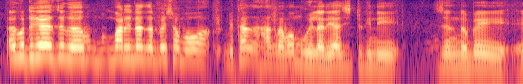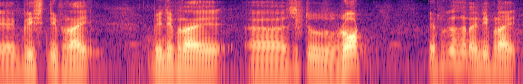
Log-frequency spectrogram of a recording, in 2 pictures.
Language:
Bodo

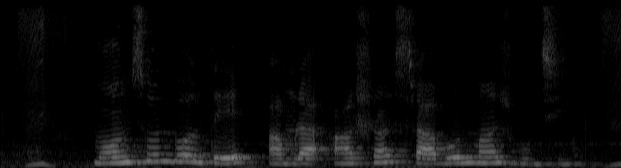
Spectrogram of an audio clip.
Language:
Bangla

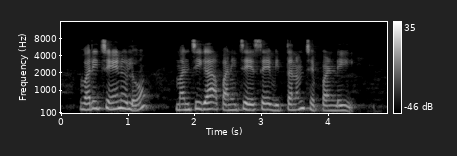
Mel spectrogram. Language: Telugu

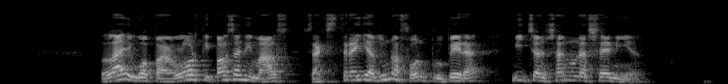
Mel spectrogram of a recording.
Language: Catalan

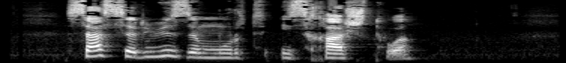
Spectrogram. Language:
Abkhazian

